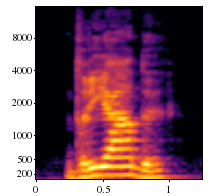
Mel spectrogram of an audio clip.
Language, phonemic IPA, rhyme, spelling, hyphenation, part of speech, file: Dutch, /ˌdriˈaː.də/, -aːdə, dryade, dry‧a‧de, noun, Nl-dryade.ogg
- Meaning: dryad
